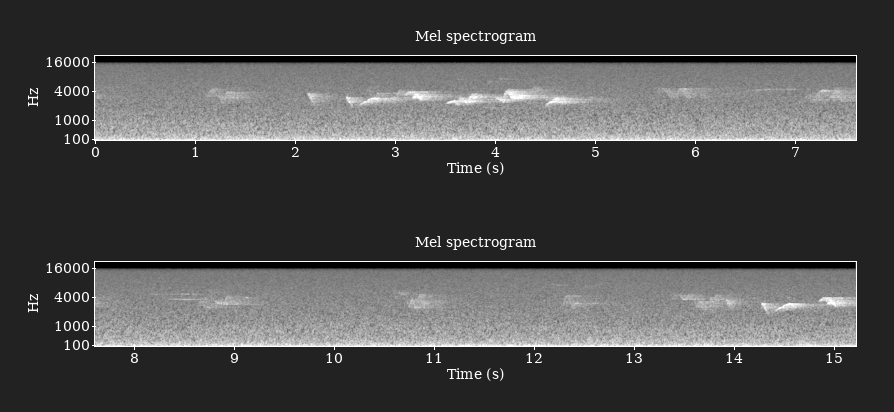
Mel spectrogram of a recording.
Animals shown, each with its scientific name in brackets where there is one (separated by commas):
Scarlet Tanager (Piranga olivacea), Eastern Wood-Pewee (Contopus virens), Red-eyed Vireo (Vireo olivaceus)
